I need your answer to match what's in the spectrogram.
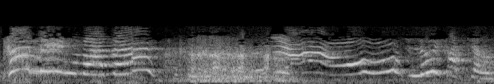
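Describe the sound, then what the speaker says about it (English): A cat meows and wails in drawn-out, rising and falling cries, loud and close, continuing almost without pause. "Louis Costello, stop choking that cat."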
